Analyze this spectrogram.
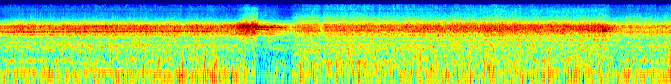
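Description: Motorcycle engine running steadily as the bike rides along a road, dipping briefly about six seconds in.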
